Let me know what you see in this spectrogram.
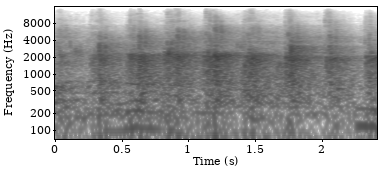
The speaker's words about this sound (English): Hey, maybe you should keep going. You got applause, man. I think the next one will be a standing ovation.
